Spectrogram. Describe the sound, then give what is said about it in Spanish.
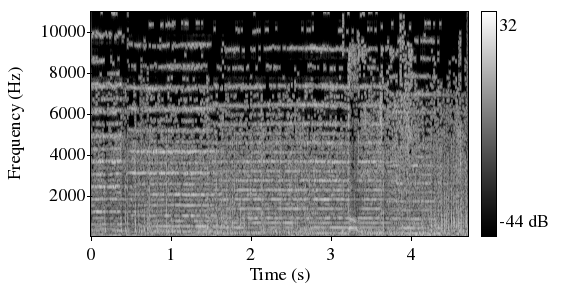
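Fireworks exploding in a Western drama set in the 1990s film era, a dense, loud barrage of booms and crackles layered under sustained music, with no talk. “Se gira y apunta hacia los fuegos artificiales que muestran luces de color rojo, azul y blanco.”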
